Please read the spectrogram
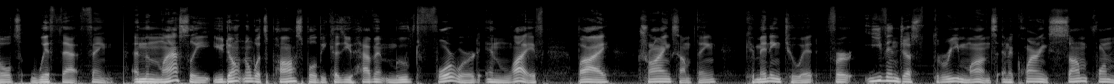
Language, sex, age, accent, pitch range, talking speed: English, male, 30-49, American, 95-115 Hz, 180 wpm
